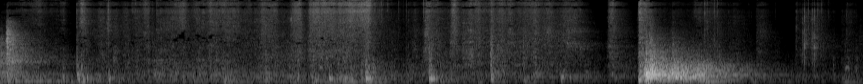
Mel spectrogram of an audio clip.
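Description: A cardboard box and its styrofoam packing being handled, with light rustles and scrapes. About six and a half seconds in comes a single loud, hollow thump that dies away over about a second.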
